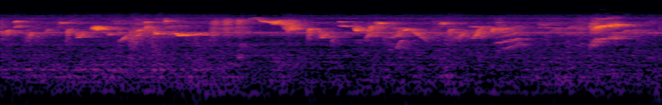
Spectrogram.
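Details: European goldfinch singing after moult, a dense, bright stream of chattering high twitters and short buzzy trills, loud and close, over a steady high hum.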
